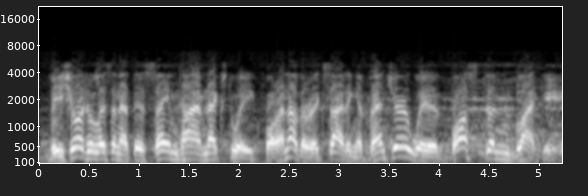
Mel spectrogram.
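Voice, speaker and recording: A man's voice: on the high side, big pitch swings, a little fast, music in the background. A man announcing on 1940s radio, reading scripted copy in a folksy, emphatic salesman's manner. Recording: muffled 1940s radio recording.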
